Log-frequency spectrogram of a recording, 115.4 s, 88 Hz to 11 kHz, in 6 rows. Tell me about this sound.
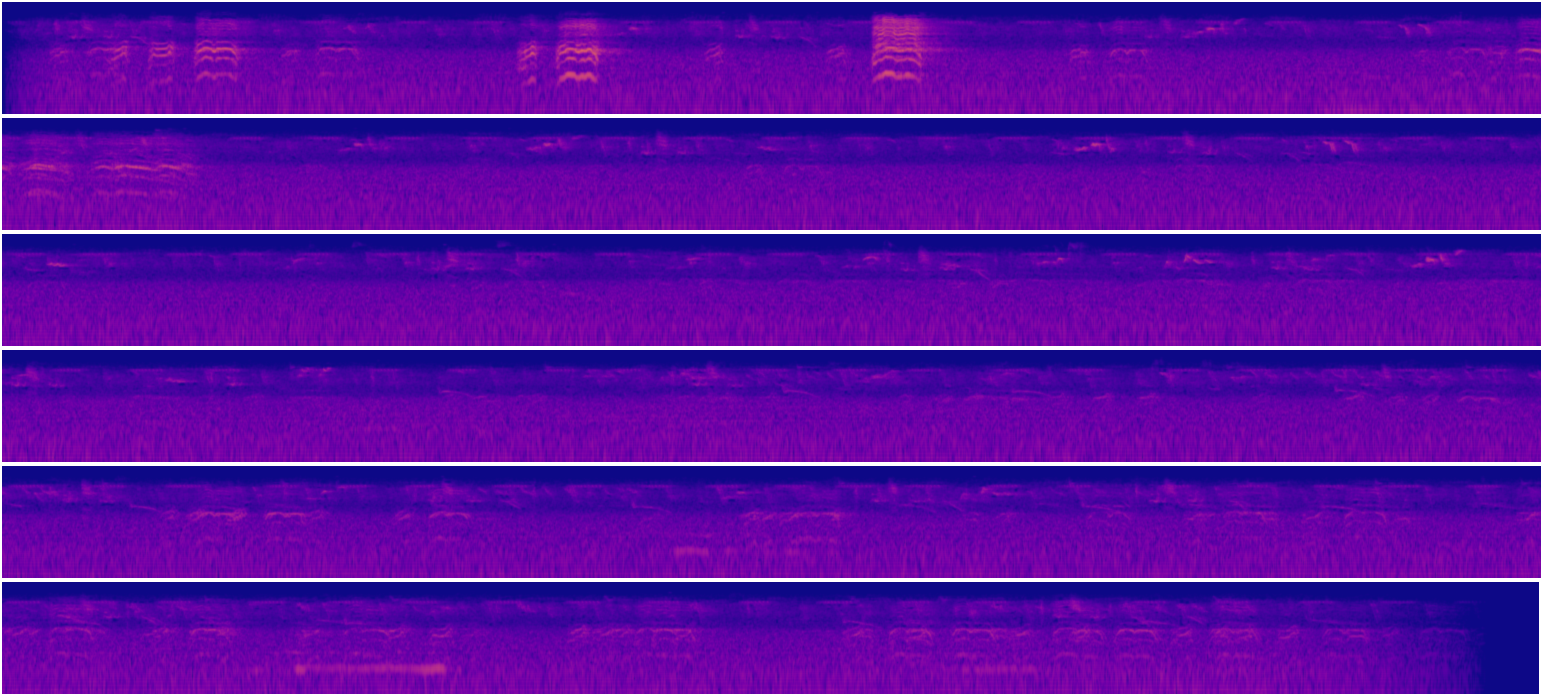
BRG Dwn 5 Hadeda
Birds, Hadeda Bird, insects, distant river; Central Drakensberg, South Africa; Recorded using a vintage Phillips EL-1979 microphone and a Sony MZR55 MiniDisk Recorder
Drakensberg, Hadeda, Insects, Dawn, Birds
